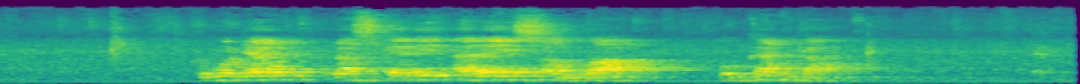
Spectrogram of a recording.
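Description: A middle-aged man speaks calmly into a microphone, lecturing.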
